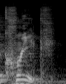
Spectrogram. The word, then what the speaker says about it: creek: Yeah, I call it a crick too. It's a creek. No, crick rhymes with Nick.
